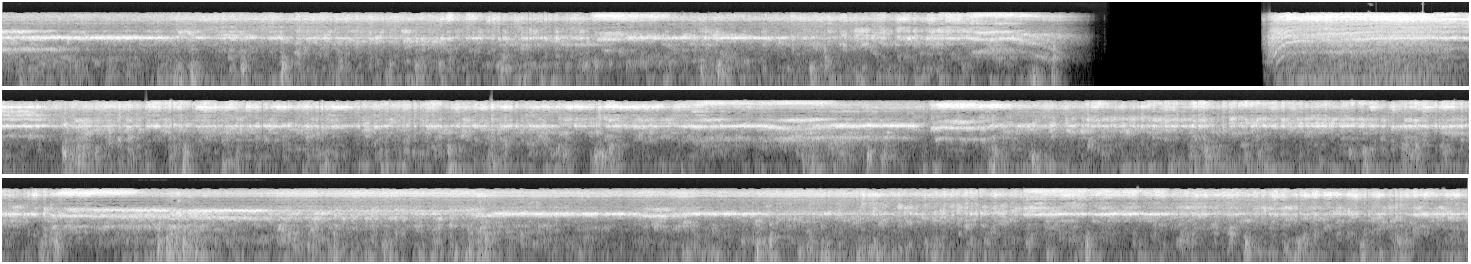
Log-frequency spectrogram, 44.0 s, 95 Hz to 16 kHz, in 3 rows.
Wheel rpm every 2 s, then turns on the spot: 230, 230, 230, 230, 230, 60, 70, 230, 230, 230, 230, 220, 230, 240, 230, 220, 210, 230, 230, 230, 230, 230.
none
